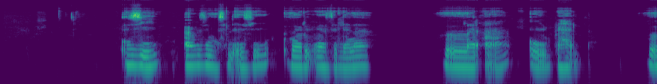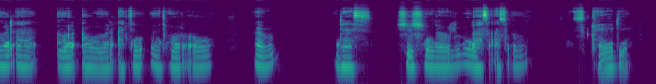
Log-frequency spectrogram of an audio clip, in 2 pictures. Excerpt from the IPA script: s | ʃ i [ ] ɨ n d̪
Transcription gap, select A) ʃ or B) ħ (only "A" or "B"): A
